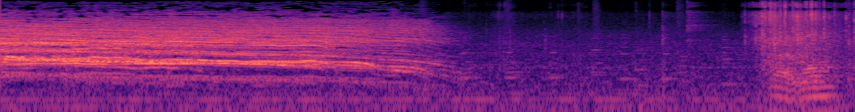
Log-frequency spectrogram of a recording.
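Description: Edited-in sound effect of a group of children cheering "yay" together, held for about three seconds, sliding slightly down in pitch and fading out. It is a celebratory sting marking a positive verdict.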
